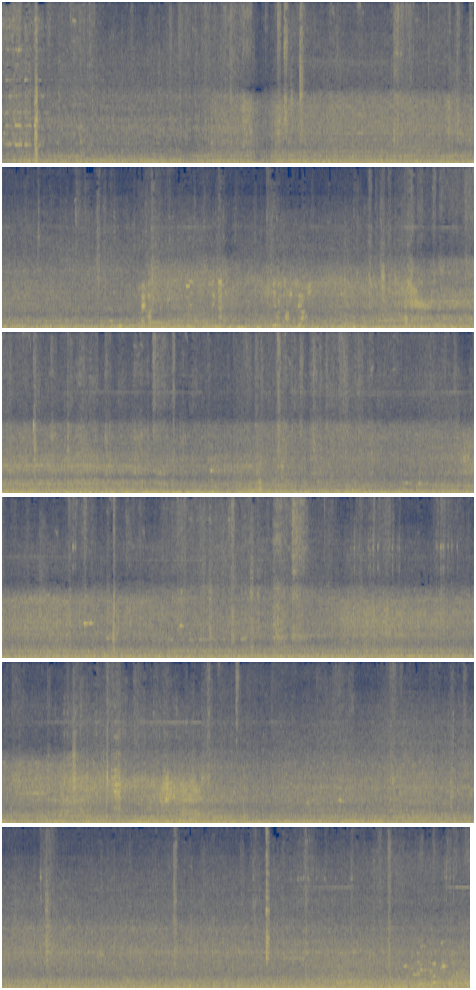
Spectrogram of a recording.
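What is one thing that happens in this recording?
A tram rumbles and hums steadily along its rails, heard from inside.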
